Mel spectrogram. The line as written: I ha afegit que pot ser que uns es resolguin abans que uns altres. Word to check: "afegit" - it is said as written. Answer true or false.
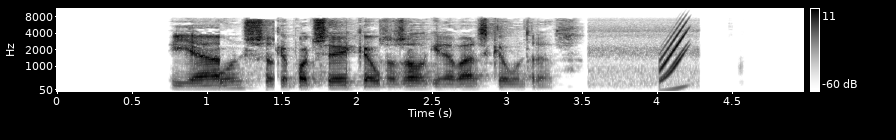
false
